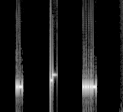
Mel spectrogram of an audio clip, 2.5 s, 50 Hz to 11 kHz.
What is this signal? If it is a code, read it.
Morse code, heard as a keyed tone, about 49 wpm, 700 Hz. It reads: A 4
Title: Single Letter-Number - Rapid-Fire 50wpm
